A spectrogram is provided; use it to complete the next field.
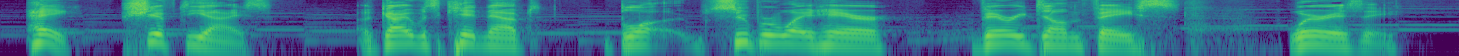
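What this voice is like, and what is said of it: Put-on cop voice. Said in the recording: “in my best cop voice”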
